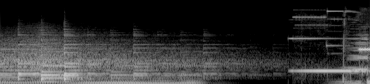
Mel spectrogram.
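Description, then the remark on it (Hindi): A battery-charged chime signalling 100% charging complete: a humming electronic tone fades out, and after a short pause a bright, synthetic chime rings out clearly and sustains to the end, with no voices. “Battery 100% charging complete.”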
